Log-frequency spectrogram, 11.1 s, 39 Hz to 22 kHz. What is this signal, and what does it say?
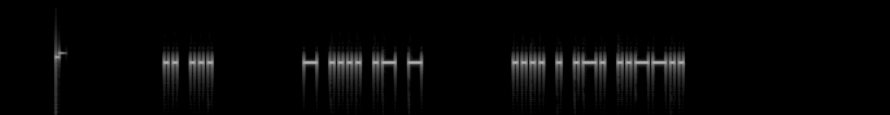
Morse code, heard as a keyed tone, about 22 wpm, 700 Hz. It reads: IS THAT HER?
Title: 3x Word-Spacing - Sentences from Top 100 Words - 22wpm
